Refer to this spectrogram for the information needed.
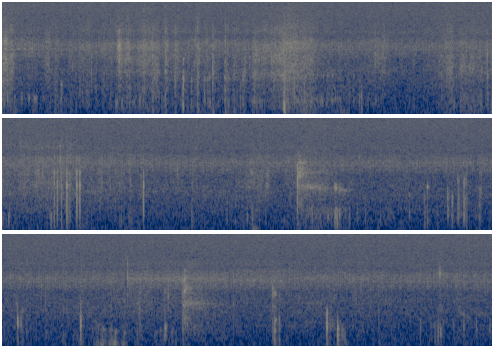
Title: STOMACH NOISE WHEN SWALOWING AIR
